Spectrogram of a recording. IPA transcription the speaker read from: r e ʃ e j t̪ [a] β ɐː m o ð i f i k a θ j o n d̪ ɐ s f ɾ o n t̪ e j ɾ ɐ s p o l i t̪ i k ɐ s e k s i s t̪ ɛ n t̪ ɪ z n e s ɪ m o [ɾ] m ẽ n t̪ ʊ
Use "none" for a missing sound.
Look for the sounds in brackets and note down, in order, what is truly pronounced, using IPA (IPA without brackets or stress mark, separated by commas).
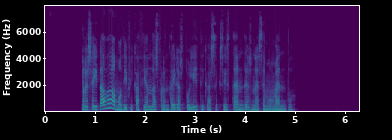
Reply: a, none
